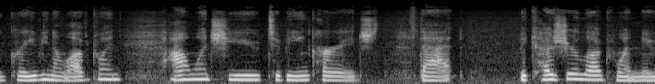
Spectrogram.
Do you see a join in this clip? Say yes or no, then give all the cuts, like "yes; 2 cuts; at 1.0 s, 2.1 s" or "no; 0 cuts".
no; 0 cuts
